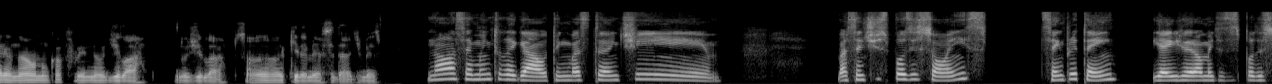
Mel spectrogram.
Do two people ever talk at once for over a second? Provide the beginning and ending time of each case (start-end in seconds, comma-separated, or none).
none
